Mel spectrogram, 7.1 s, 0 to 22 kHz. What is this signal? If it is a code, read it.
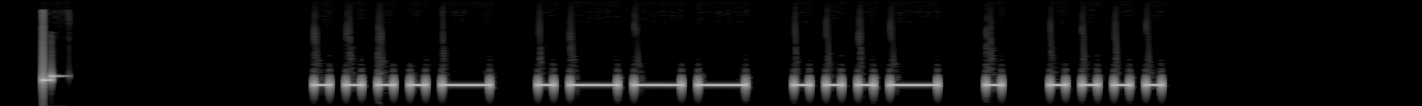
Morse code, heard as a keyed tone, about 15 wpm, 700 Hz. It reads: 4JVEH
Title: Five Challenging Letter-Number Combinations 15wpm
